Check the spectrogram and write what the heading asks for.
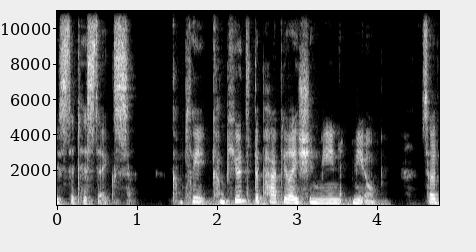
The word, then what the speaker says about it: mu: Mu, which is a U with a tail in front, represents the population mean. And the way you pronounce that is mu, mu.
